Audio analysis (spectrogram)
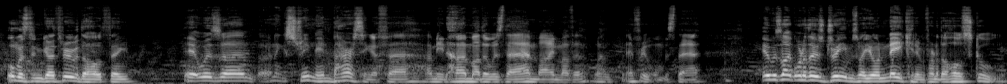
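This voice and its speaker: An actor playing a self-absorbed older playwright in a radio play, garrulous, wry and opinionated, in naturalistic dialogue. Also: male voice, mid-range voice, natural voice. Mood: chatty, self-deprecating. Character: self-absorbed older male playwright, rambling, grumbling, patronising.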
